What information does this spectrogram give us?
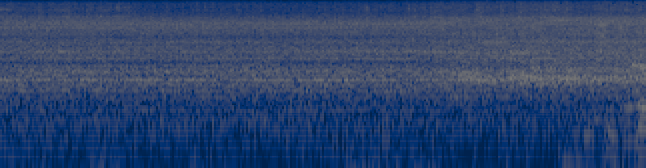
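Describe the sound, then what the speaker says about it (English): A hair dryer blows on a McFarlane Toys Hellblaster Primaris marine figure to soften a plastic nub, a steady close whooshing roar of broadband air noise throughout, rising slightly toward the end. "This is a hair dryer. Warm up that nub."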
